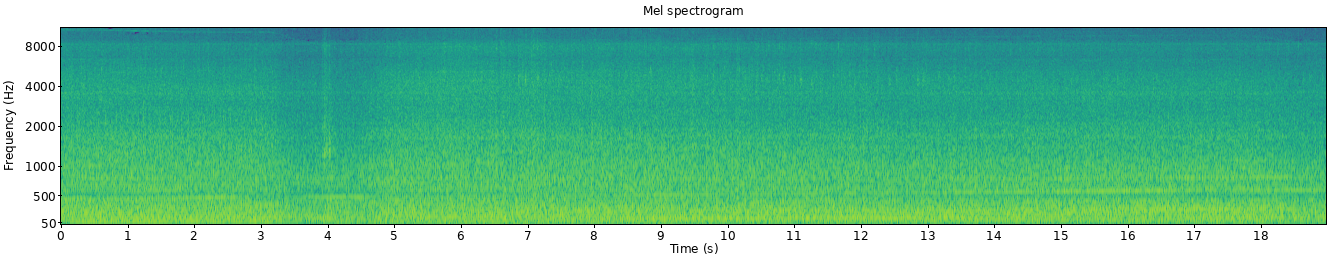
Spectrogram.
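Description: A truck's engine hums steadily from inside the cab.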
